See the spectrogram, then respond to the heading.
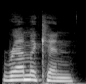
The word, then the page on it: ramekin: American English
